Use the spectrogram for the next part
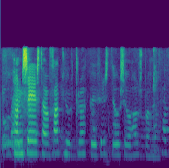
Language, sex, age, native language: Icelandic, other, 12, Icelandic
